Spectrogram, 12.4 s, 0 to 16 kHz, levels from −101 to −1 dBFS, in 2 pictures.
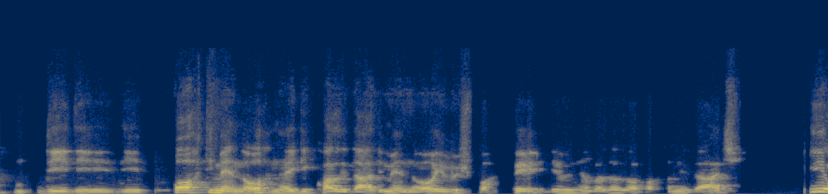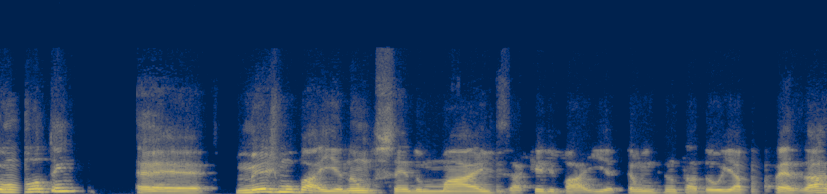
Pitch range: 130-175 Hz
